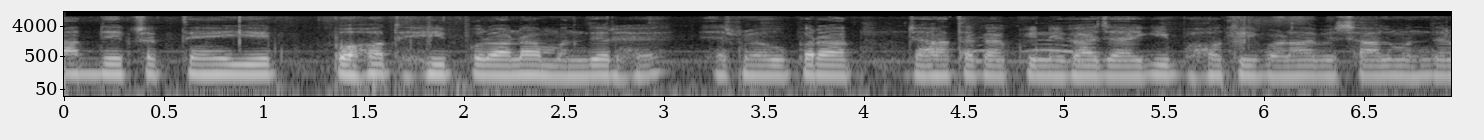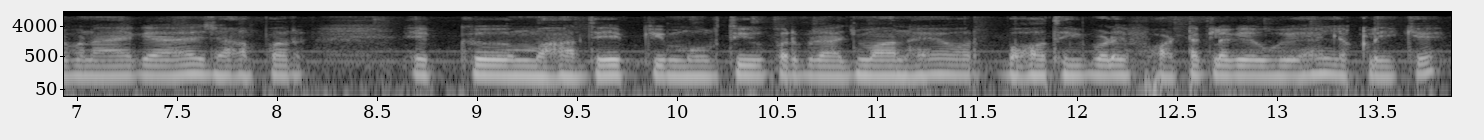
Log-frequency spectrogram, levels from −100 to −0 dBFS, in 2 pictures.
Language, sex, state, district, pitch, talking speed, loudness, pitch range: Hindi, male, Bihar, Jahanabad, 130 Hz, 205 wpm, -36 LUFS, 125-135 Hz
